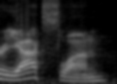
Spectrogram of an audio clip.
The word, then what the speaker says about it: Ixalan: So after Yaxlan, how do you pronounce it? I think it's Ixalan, Ixalan.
